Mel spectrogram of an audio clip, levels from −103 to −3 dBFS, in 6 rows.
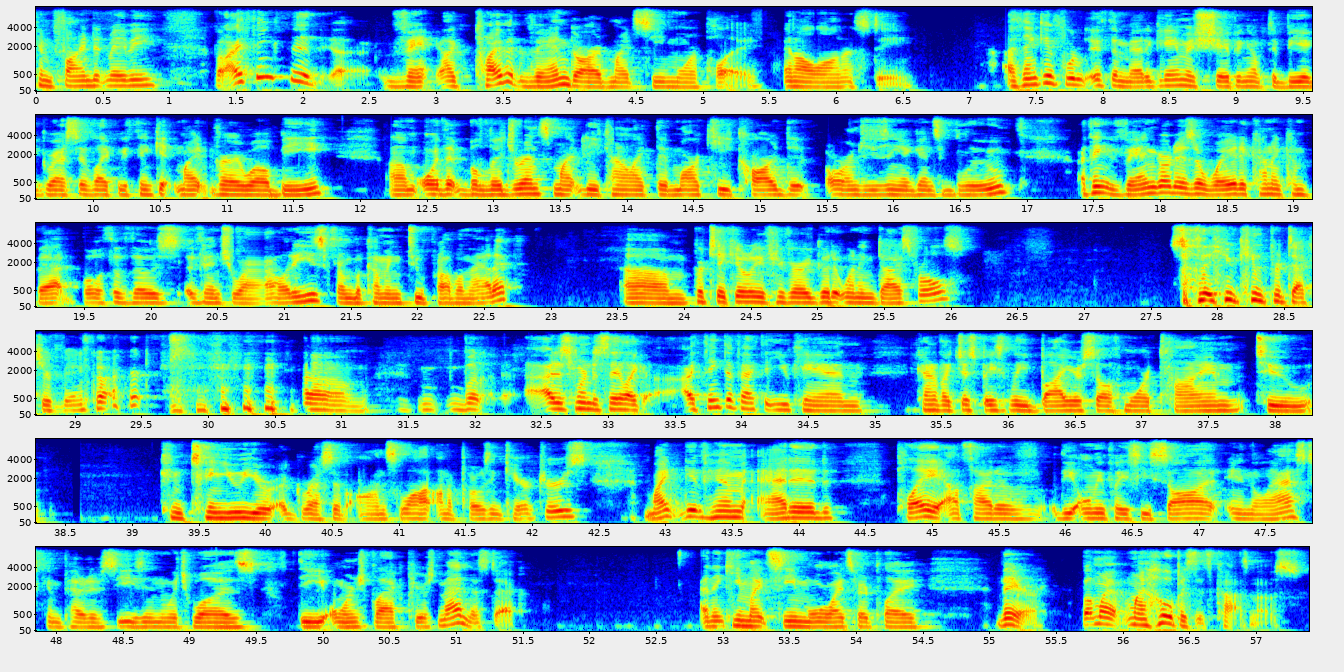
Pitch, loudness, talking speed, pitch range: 135 Hz, -22 LUFS, 175 wpm, 125-150 Hz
